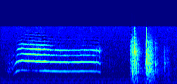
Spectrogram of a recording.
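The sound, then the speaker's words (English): Madame's cat, Francois, gives one long, steady, drawn-out meow outside a door lasting over a second, then two quick, sharp thumps follow close together, like knocks on a door. No voices are heard. “It sounded like Madame's cat, Francois.”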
